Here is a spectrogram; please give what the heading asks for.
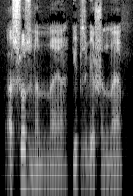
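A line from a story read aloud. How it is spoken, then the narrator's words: Plain. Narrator (Russian): сказал Сварог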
